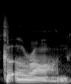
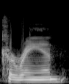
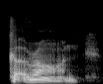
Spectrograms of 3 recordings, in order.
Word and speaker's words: Quran: It's actually pronounced Quran. It's not Quran. It's Quran.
